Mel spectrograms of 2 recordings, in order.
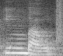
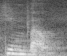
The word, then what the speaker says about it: imbau: adalah Seruan untuk sesuatu karena betul dalam KBBI adalah imbau bukan himbau kenapa ya bisa jadi ditambahkan bunyi hak atau Huruf H pada penulisan dan pelafalan andal dan imbau Nah itulah yang akan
